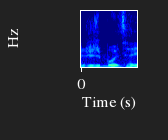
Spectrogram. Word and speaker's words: Jerseyboiitay: It is your boy Jerseyboiitay, yes, the boy from Jersey, yes, the boy with two eyes, not a Y. T-Y is how you say the name, please.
